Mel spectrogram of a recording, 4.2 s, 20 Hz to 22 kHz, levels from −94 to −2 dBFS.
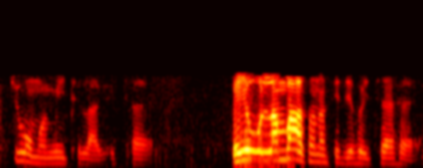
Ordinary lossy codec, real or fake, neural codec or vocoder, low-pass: MP3, 32 kbps; real; none; 3.6 kHz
